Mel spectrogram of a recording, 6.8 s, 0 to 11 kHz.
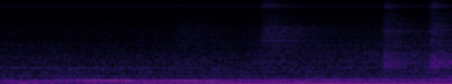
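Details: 2013 Ford EcoBoost 1.6 L petrol engine idling with a steady, smooth low hum and no stumble, after cleaning the mass air flow sensor, which lowered idle rpm and cured the rough idle.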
